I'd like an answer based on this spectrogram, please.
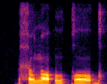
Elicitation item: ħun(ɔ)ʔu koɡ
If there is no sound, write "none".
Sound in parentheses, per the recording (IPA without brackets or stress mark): ɔ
